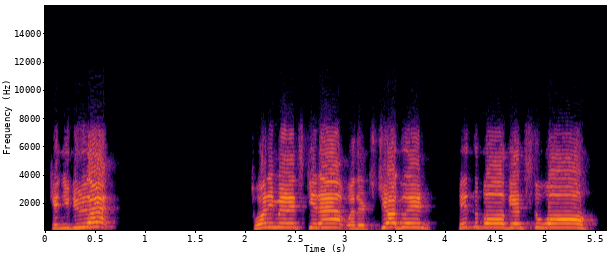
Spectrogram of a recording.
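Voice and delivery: ordinary delivery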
